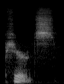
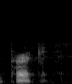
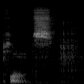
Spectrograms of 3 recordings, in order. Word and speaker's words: Pirc: pronounce it as a perk defense as well. I've seen it both ways, but I think the actual player that it's named after, his name is pronounced Pierce.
